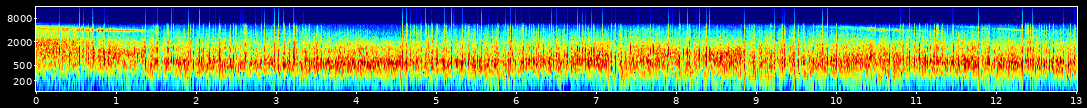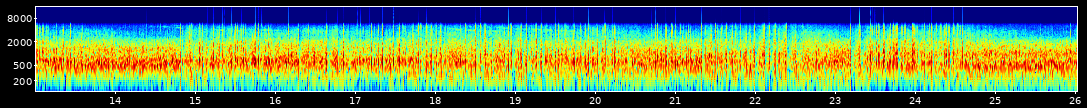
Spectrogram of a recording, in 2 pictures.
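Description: Fireworks finale barrage: a loud, continuous din of bursts and crackling, peppered with many sharp bangs, that starts abruptly and keeps up without a break. Short falling whistles come at the start and again about ten seconds in.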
